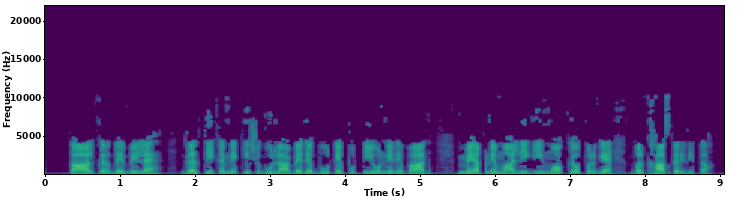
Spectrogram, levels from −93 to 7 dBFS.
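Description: From start to finish the speech carries heavy MP3 compression artefacts, likely from encoding at a very low bitrate, consistent with about 24 kbps. Nothing remains above 10.4 kHz, and weak spectral detail flickers between frames, giving a watery, swirling texture with chirpy sibilants and smeared onsets.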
